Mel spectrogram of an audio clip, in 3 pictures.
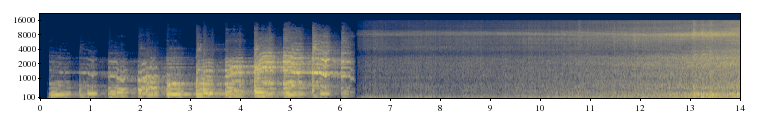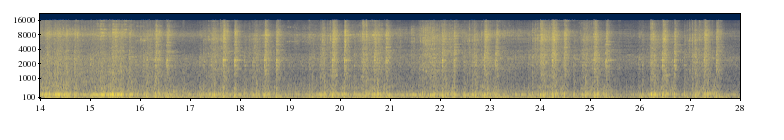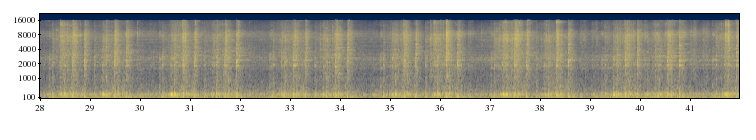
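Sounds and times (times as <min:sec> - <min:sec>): train passing at speed: 0:06.3 - 0:41.9
clickety-clack of train wheels: 0:08.4 - 0:41.9.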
